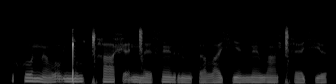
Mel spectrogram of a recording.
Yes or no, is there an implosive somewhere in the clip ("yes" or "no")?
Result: no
